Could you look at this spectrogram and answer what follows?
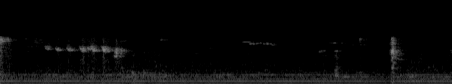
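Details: A captive Chinese hwamei in a hanging cage at a breeding setup gives a few quick, clear whistled notes, then scattered higher phrases and one sharp note near the end, over a steady indoor hum.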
